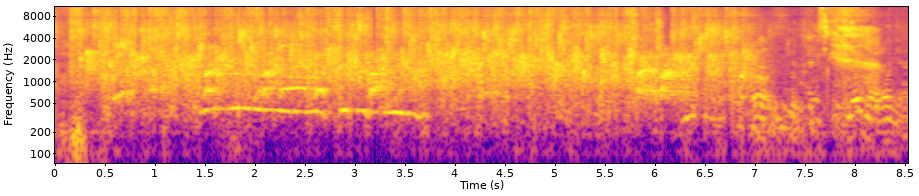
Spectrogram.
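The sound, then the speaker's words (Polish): An audience at Big Book Cafe in Warsaw applauds steadily and loudly for several seconds to welcome poet, writer and reporter Agata Tuszyńska, a dense wash of clapping with some voices and a few cheers mixed in, tapering slightly toward the end. “Wielkie brawa.”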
